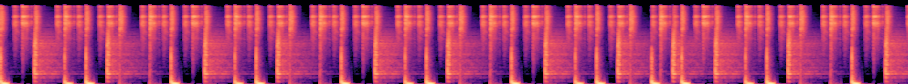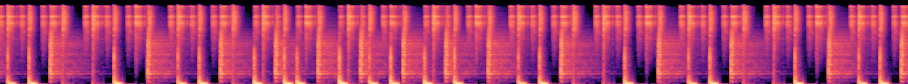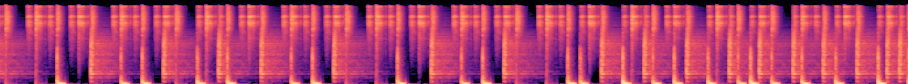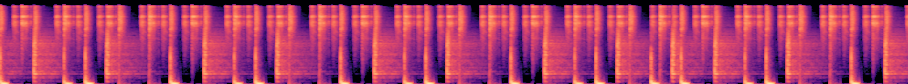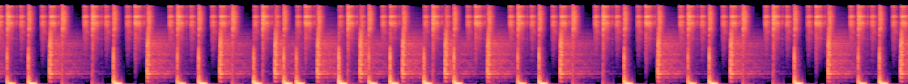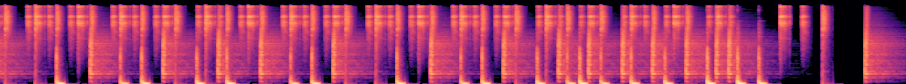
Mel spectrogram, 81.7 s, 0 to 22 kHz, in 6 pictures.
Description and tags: Funky groove 1
This is a 32 bar long hiphop beat with traces of funk and reggae influences in it. The loop has 5 different parts or patterns so to say. The last bar in it contains the samples one by one.
funk, beat, hihat, kick, backbeat, swinging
